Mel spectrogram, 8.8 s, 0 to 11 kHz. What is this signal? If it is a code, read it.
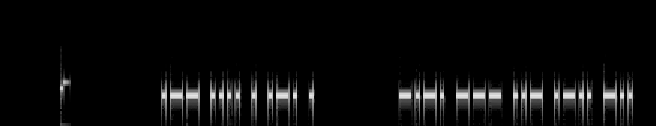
Morse code, heard as a keyed tone, about 22 wpm, 700 Hz. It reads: WHERE COULD
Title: 3x Word-Spacing - Sentences from Top 200 Words - 22wpm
